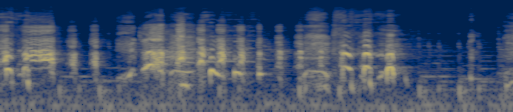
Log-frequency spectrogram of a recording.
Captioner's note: laugh; laughs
